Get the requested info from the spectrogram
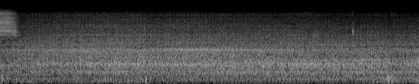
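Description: A car engine idling steadily.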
